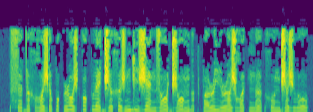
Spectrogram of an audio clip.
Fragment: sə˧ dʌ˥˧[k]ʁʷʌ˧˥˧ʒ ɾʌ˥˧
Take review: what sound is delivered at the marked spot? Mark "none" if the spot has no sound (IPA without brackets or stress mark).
x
